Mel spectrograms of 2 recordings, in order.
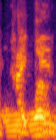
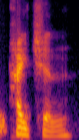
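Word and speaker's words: Pynchon: I say Piken, but his name's Pychen.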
